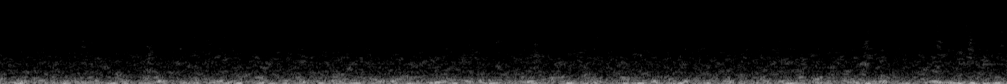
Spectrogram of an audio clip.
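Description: A car drives along a wet road with a low, steady rumble.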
